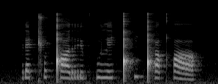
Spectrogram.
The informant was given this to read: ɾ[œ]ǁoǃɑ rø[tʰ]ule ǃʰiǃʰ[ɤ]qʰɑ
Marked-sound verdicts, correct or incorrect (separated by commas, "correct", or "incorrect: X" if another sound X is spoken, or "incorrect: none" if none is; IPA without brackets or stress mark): incorrect: æ, incorrect: pʰ, incorrect: o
